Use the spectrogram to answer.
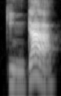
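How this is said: It is said with a questioning tune. The speaker is asking something. "that's a question"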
